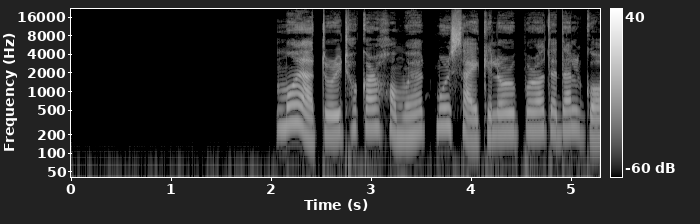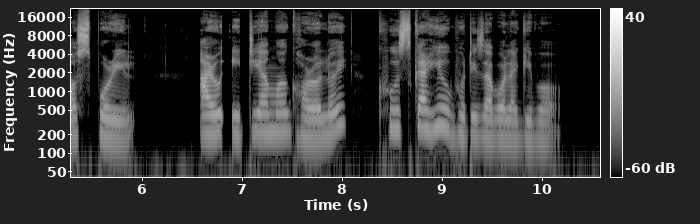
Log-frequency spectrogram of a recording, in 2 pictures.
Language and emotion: Assamese, sad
